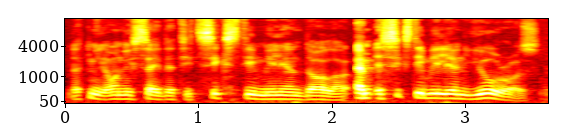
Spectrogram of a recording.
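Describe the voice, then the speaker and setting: Hungarian by first language, this guest lecturer on terrorism research has a lowish, mellow voice. He gives a calm, explanatory academic lecture that builds lists of points and includes questions from the audience.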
